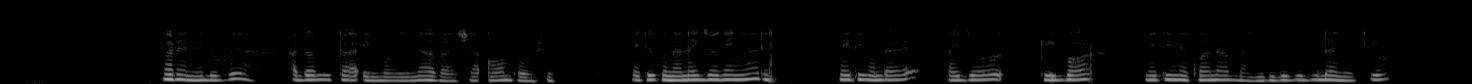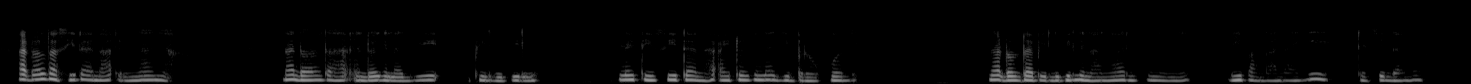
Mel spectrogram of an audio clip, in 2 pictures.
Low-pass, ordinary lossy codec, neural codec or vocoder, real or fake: 5.4 kHz; none; codec, 24 kHz, 0.9 kbps, DualCodec; fake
